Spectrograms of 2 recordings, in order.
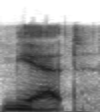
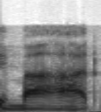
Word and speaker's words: Ma'at: And if you are judged to not be aligned with Miet, we wanted to say Ma'at, which is how it's spelled, but Miet is the kind of this principle of balance and order and harmony.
